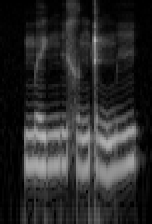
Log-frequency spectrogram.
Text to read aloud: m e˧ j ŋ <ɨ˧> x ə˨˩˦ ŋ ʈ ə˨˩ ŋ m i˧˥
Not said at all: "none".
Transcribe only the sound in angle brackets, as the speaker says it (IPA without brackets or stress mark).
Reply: i˧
